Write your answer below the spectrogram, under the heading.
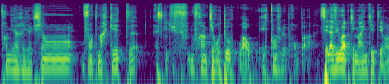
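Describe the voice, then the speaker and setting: Monotone, flat intonation from a man with fairly low pitch, a dark, mellow tone and big swings in loudness. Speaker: trading educator. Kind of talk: live trading commentary. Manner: fast; halting, repeats words.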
